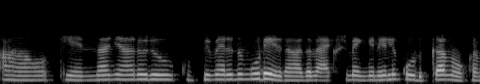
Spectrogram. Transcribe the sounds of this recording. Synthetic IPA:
aːo̞ːkːeenːaːɲaːno̞ɾukupːimaːɾenːumkuːɽiɐjɾunaɐðɨmaːksimɐmeŋːɐnejilumko̞ɽukːaːnno̞ːkːɐɳɐ

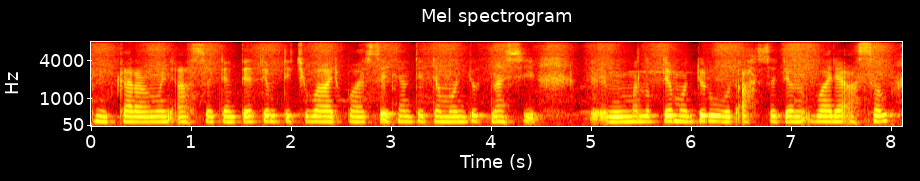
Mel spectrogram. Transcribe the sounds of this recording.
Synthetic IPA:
kɐɾaːʋɐnʲʔasət̪ʲɐnt̪et̪ʲɐmt̪it͡ʃʰiʋaːɾʲpaːɾʲsɐt̪ʲɐnt̪et̪ʲemɐnd̪ʲut̪nasi | mɐt̪lɐb̚t̪emɐnd̪ʲiɾuːd̪a̰sət̪ʲɐnʋaːɾʲa̰ʔɐ̰sɐl

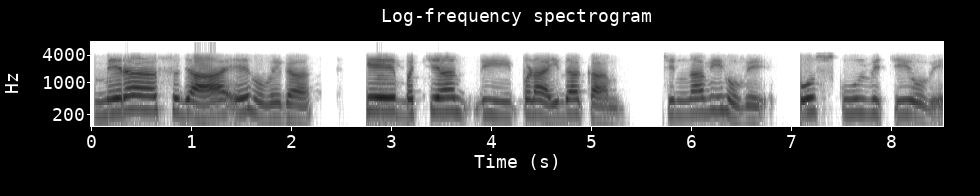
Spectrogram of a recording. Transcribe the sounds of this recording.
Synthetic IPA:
meːɾaːsəd͡ʒaːeːɦoːʋeːɡaː | kɪbətːʃejãːd̪iːpəɽ̤aːiːd̪aːkəm | d͡ʒɪnːãːʋiːɦoːʋeː | oːskuːlʋɪt͡ʃiːɦoːʋḛː

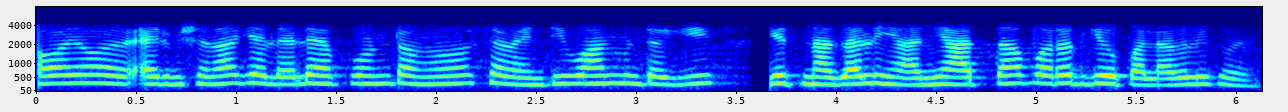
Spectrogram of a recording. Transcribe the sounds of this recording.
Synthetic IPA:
ɦojoɛɖmiɕənaɡɛlelɛ̃pəɳʈə̃ŋɡəseʋəɳʈiːʋanm̤əɳʈəki | ɡʱet̪nad͡zalĩːañiat̪ːãfəɾət̪ɡʱewpalaɡlĩkəj

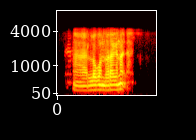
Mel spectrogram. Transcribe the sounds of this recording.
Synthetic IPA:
lɔɡɔnd̪ʱaɾakɛnaʔa

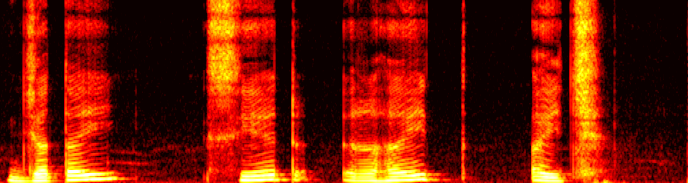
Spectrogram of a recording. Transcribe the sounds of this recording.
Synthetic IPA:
d͡ʒət̪əj | seʈ | ɾəɦəɪt̪ | əjt͡ʃʰ

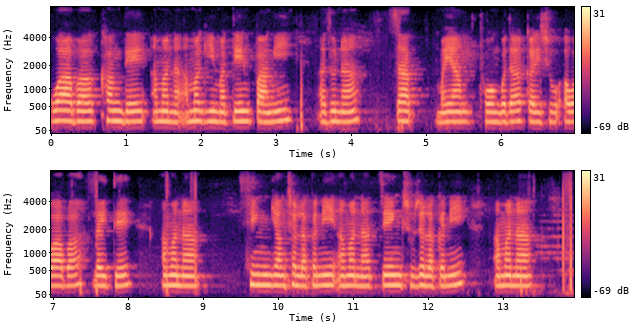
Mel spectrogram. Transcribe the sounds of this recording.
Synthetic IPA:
wabɐkʰɐŋdeɐmɐnɐʔɐ̰mɐɡimɐteŋpaŋi | ɐdunɐ | t͡ʃak̚ | mɐjamtʰoŋbɐdɐkɐɾisuʔɐwabɐlɐjte | ɐmɐnɐ | siŋjaŋsʰɐlɐkːɐniʔɐmɐnɐt͡ʃeŋsuzɐlɐkːɐni | ɐmɐnɐ

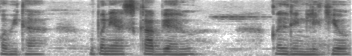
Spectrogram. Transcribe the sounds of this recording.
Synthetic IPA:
kʌbit̪a | upʌnjaskabjʌɦʌɾu | kʌld̪inlekʰjo

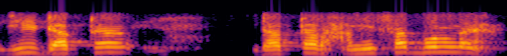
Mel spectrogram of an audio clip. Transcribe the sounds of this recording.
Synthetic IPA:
d͡ʒiɖaːk̚ʈəɾ | ɖaːk̚ʈəɾhəmisɐb̚boːlːẽ

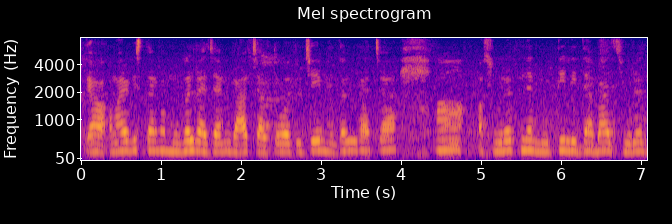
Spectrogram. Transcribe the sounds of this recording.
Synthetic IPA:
əmaɾaʋɪst̪aɾmãmuɡəlɾad͡ʒanũɾat̪t͡ʃalt̪ũɦət̪ũd͡ʒemuɡəlɾad͡ʒa | suɾət̪nelut̪ilid̪abad̪suɾət̪

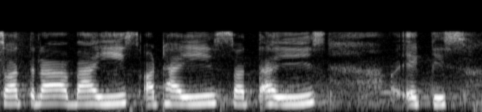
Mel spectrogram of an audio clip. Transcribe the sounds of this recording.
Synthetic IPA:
sʌt̪ɾabaisʌʈʰːaisːʌt̪ːais | ek̚t̪is

